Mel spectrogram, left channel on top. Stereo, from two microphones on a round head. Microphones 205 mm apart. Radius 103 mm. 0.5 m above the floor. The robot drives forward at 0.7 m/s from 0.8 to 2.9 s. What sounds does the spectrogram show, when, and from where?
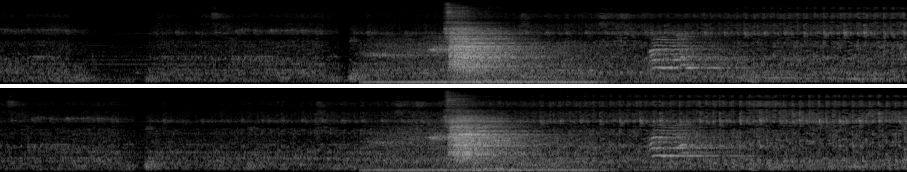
3.6 s a hiss: 5° right (ahead or behind), 1.2 m
6.5 s a child speaking: 10° right (ahead or behind), 0.7 m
